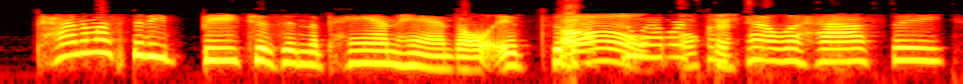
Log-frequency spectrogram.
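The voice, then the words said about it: Regional accent. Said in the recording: “I can hear the accent working its way in, too.”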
